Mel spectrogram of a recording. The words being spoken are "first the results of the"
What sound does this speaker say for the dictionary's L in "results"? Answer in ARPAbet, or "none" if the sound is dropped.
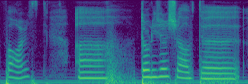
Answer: none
